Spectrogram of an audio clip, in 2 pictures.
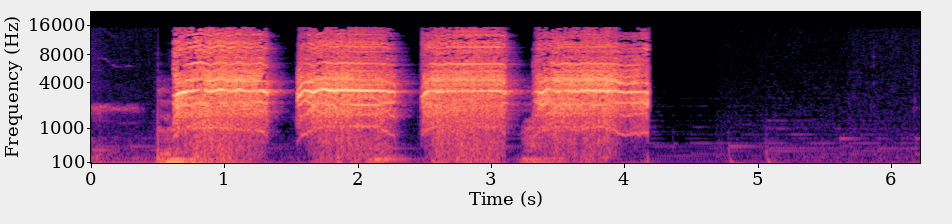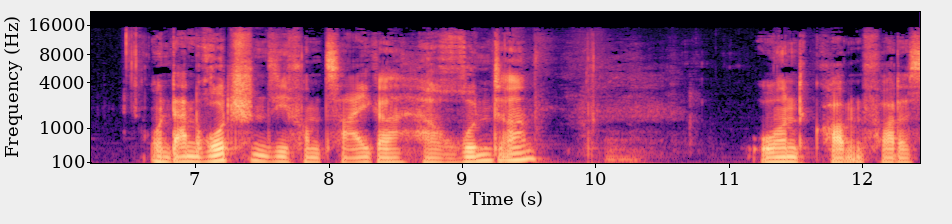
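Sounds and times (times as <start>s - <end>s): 
loud shrill squeals: 0.5s - 4.2s
speech: 6.7s - 9.7s, 11.2s - 12.4s.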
